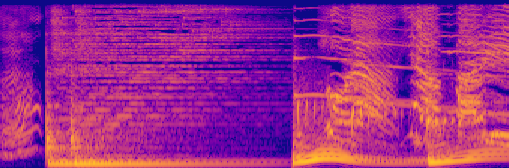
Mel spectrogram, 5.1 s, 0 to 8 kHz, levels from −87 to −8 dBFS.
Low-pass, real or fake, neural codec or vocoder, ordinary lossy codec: 7.2 kHz; real; none; none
